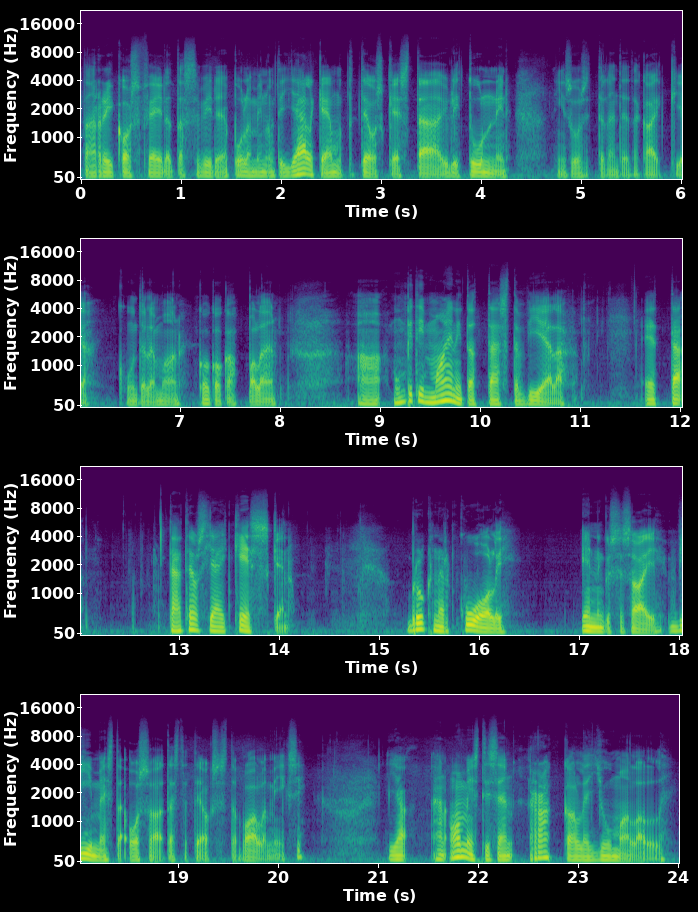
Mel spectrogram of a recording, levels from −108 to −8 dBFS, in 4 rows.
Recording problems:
muffled; slightly; fading above 4 kHz

